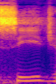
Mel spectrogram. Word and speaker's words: Cej: My name is Siege, and I spell it the usual way. C-E-J.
